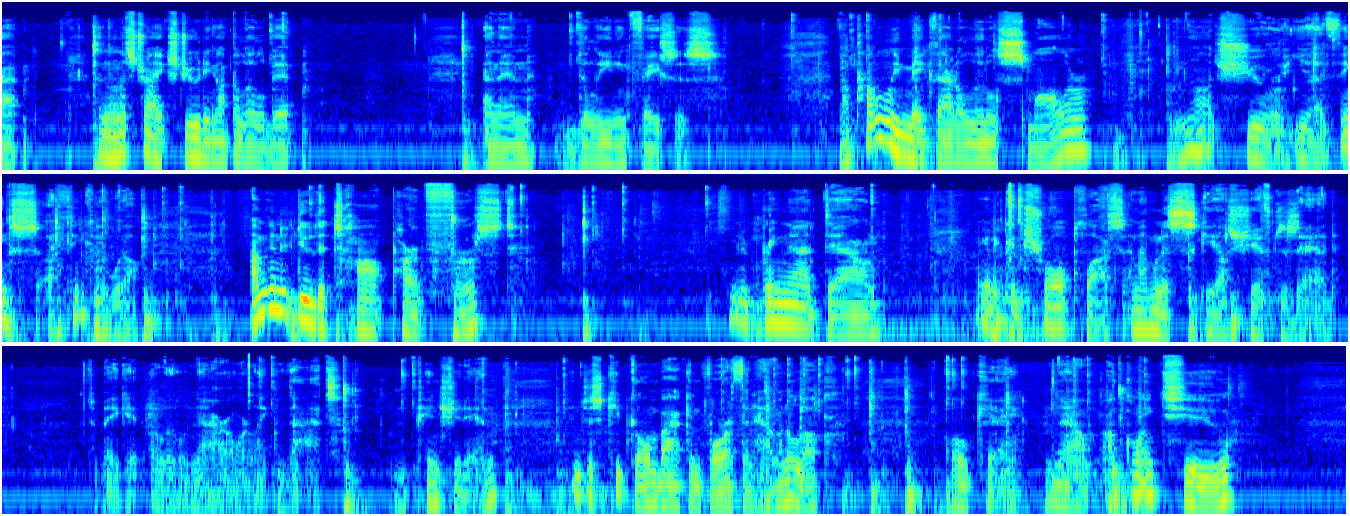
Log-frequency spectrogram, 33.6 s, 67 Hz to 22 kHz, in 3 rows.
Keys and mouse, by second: 0.8 e, 2.2 click, 3.9 x, 5.3-6.6 middle drag, 7.1 shift+middle click, 7.6 Tab, 7.8-9.2 middle drag, 9.7 KP_1, 10.9 Tab, 11.3 a, 12.1 alt+a, 12.6 shift+middle click, 13.0 2, 15.0 z, 16.1 shift+middle drag, 17.2-18.5 drag, 19.6 ctrl+KP_Add, 21.1 s, 21.8 shift+z, 24.6 click, 25.3 z, 26.2 middle drag, 26.6 Tab, 27.1-28.4 middle drag, 28.9 shift+middle click, 29.1 middle click, 30.4 click, 30.8 Tab, 31.4 shift+middle click, 31.8 alt+a, 32.0-33.6 middle drag.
